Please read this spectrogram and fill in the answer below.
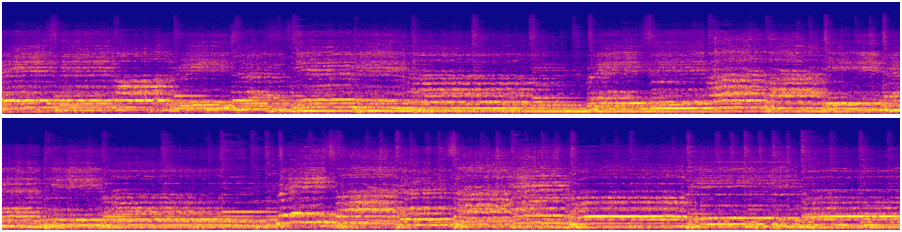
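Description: A live worship band playing a song: male and female voices singing over acoustic and electric guitars and a drum kit.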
